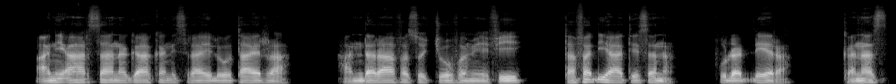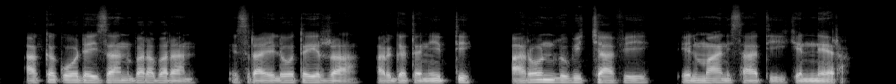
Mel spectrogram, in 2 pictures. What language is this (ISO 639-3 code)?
orm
